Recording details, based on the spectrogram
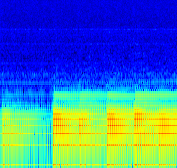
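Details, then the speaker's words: Grand piano muffler install: repeated notes ring cleanly after the muffler rail is slid back so the hammer no longer clicks against the back edge of the brass rail. "That clicking is gone."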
